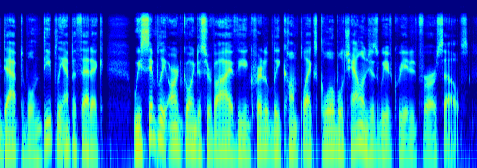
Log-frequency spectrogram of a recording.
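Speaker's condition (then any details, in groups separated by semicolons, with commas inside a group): No condition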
